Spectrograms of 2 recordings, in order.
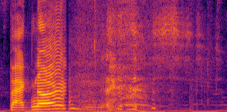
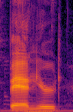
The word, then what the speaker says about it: Bagnard: Bagnard? How do you pronounce it, bro? Banyard.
